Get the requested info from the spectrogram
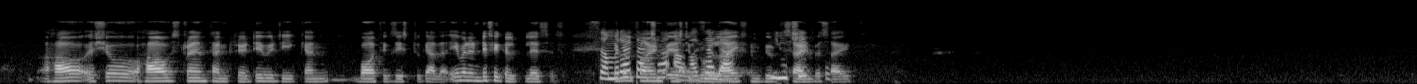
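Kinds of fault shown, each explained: Echo leak: At 5.59 to 5.66 s and again at 7.41 to 7.53 s, a faint delayed copy of the speech trails about 385 ms behind, very low at first and clearly louder the second time. The likely cause is a far end playing the call over a loudspeaker, where an echo canceller left part of the microphone pickup in place and sent that residue back down the line.
Speech suppressed in double talk: At 6.87 to 6.92 s the speech dips slightly for about 50 ms, and at 7.67 to 7.82 s it drops much more deeply for about 150 ms, close to the second echo. This likely comes from an echo canceller facing both sides talking at once. Unable to tell the local talker from loudspeaker echo, it turned both down together, briefly pulling the speech level under.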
